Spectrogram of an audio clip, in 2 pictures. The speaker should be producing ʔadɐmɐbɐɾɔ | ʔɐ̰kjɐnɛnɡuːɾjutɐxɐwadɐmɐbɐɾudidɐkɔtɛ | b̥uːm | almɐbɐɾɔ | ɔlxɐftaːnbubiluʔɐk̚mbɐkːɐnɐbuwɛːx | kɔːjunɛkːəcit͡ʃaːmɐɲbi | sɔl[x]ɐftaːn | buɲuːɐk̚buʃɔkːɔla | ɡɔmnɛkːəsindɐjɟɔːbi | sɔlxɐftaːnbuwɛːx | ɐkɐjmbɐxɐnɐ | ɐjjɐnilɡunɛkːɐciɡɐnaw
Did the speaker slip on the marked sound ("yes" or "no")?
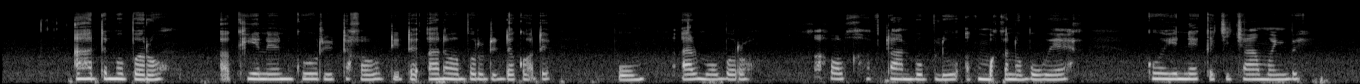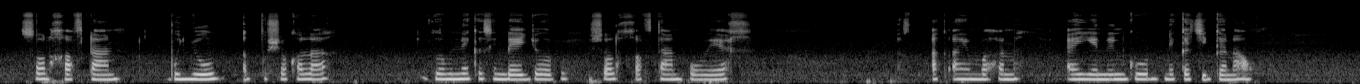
no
